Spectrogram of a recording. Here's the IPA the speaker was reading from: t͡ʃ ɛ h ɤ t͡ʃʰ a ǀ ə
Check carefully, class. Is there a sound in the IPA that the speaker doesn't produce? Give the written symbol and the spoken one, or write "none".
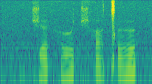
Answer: none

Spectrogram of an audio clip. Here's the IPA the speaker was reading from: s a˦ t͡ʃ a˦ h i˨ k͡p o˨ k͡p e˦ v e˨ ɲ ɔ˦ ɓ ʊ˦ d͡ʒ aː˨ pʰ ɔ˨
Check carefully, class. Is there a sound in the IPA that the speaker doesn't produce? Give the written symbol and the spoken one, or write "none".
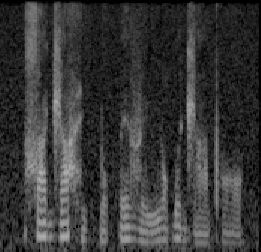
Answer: t͡ʃ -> d͡ʒ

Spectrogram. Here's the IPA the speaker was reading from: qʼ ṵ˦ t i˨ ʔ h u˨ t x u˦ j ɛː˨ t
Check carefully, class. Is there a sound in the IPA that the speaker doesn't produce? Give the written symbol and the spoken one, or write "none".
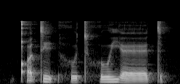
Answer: x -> h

